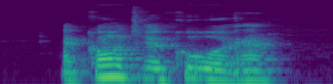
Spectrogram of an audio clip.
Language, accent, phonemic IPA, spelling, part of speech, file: French, Canada, /a kɔ̃.tʁə.ku.ʁɑ̃/, à contre-courant, adverb, LL-Q150 (fra)-à contre-courant.wav
- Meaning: 1. upstream 2. against the grain (contrary to what is expected.)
